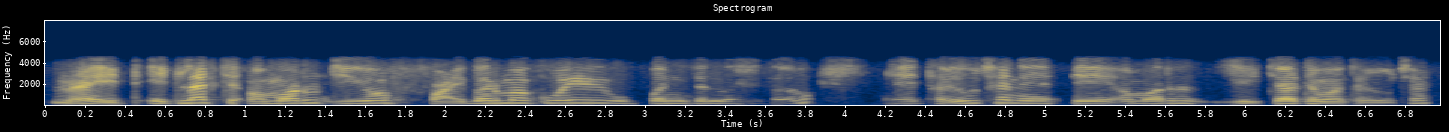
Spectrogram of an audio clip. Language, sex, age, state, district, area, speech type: Gujarati, male, 18-30, Gujarat, Surat, urban, conversation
